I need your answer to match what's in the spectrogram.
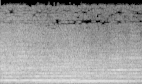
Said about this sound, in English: Something called Monster Yell.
